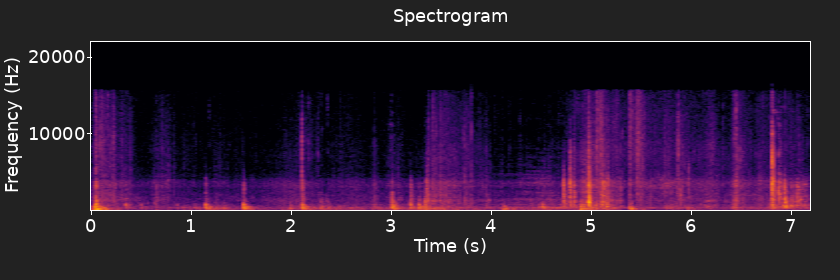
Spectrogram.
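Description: Gear being handled in the open back of an SUV: an uneven string of knocks, clicks and rustles. The loudest knocks come right at the start, about five seconds in and near the end.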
